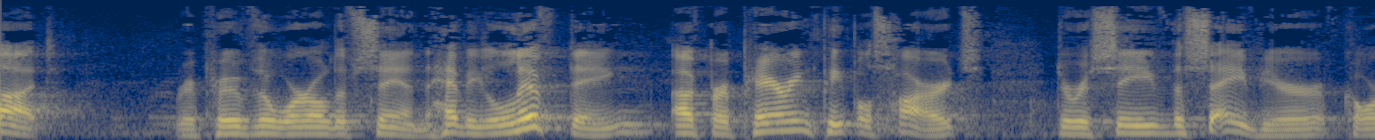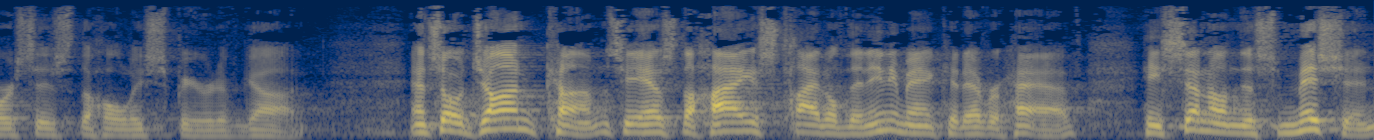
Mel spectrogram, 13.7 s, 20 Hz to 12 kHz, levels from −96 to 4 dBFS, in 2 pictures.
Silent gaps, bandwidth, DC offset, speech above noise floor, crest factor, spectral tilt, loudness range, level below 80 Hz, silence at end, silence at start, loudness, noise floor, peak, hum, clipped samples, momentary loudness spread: none; 11 kHz; under 0.1%; 30 dB; 20 dB; -4.5 dB/octave; 8 LU; -68 dBFS; 0 s; 0 s; -25 LUFS; -55 dBFS; -4 dBFS; none; under 0.1%; 14 LU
